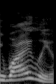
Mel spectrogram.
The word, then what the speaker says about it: Wylie: I just thought he was Willie spelt with a Y, but we were talking prior to this. And you informed me that his name was actually Wiley, like Wiley Coyote.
